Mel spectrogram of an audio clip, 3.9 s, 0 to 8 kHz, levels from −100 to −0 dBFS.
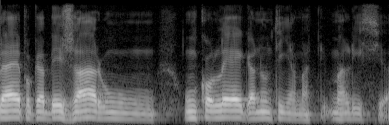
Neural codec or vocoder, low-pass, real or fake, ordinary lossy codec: none; 7.2 kHz; real; none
